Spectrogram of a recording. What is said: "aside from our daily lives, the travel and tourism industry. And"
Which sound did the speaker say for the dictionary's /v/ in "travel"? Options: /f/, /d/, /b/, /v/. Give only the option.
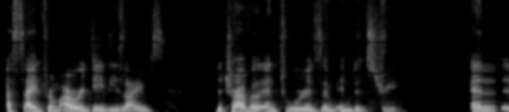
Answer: /v/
